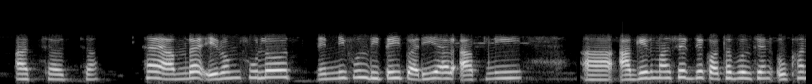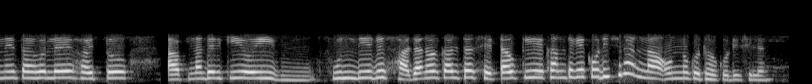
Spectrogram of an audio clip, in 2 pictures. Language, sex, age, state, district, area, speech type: Bengali, female, 60+, West Bengal, Purulia, urban, conversation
